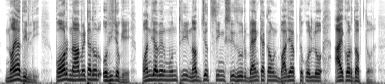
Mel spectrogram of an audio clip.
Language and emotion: Bengali, neutral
